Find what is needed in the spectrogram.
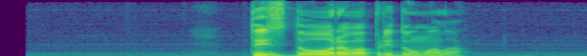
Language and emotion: Russian, positive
